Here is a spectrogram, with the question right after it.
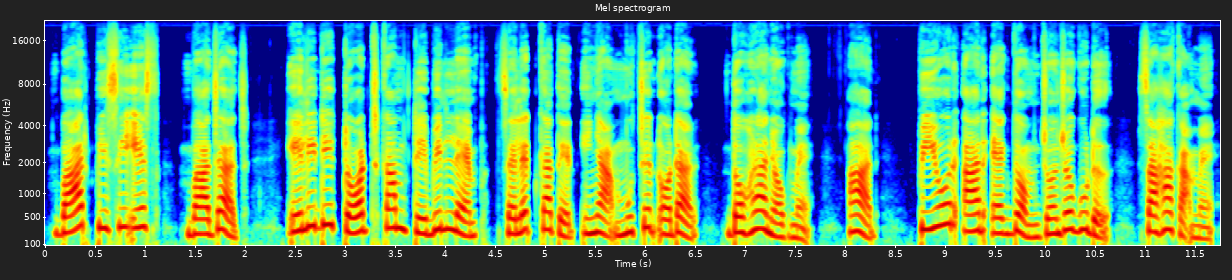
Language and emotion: Santali, neutral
